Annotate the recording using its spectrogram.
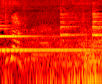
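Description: Hanging brass temple bells ringing, with long steady tones. One is still ringing from a strike just before, and fresh strikes come about a second in and again near the end.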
